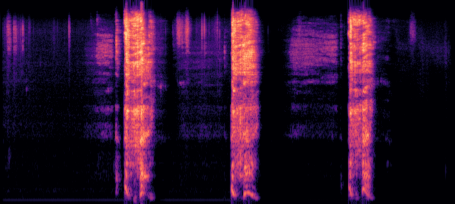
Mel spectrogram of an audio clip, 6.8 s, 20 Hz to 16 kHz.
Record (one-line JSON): {"three_cough_length": "6.8 s", "three_cough_amplitude": 32768, "three_cough_signal_mean_std_ratio": 0.31, "survey_phase": "beta (2021-08-13 to 2022-03-07)", "age": "45-64", "gender": "Male", "wearing_mask": "No", "symptom_runny_or_blocked_nose": true, "symptom_sore_throat": true, "symptom_onset": "3 days", "smoker_status": "Never smoked", "respiratory_condition_asthma": false, "respiratory_condition_other": false, "recruitment_source": "Test and Trace", "submission_delay": "1 day", "covid_test_result": "Positive", "covid_test_method": "ePCR"}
